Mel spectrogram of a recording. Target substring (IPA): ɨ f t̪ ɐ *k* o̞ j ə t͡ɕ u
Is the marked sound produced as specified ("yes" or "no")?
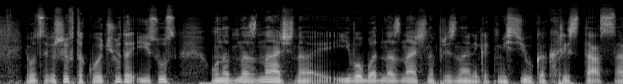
yes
